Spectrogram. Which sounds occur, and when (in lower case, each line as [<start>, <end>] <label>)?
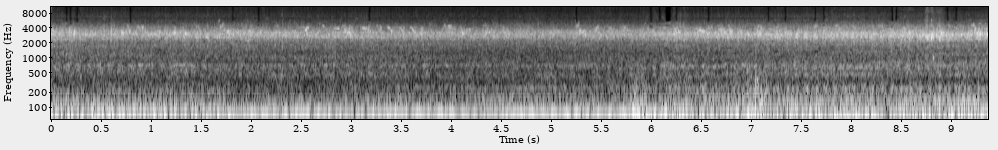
[0.00, 9.35] truck
[0.00, 9.35] wind
[0.53, 1.31] chirp
[1.59, 1.95] chirp
[2.44, 4.14] chirp
[5.12, 5.70] chirp
[5.73, 6.05] generic impact sounds
[6.07, 6.76] chirp
[6.96, 7.18] generic impact sounds
[8.68, 8.96] generic impact sounds
[9.15, 9.35] chirp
